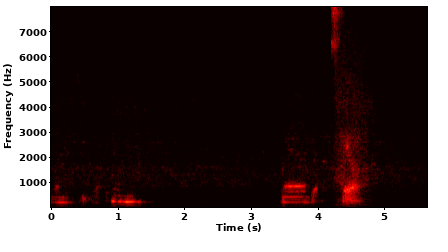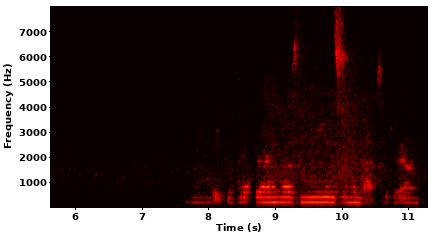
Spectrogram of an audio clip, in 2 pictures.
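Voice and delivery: hushed, calm yoga cue; soft spa whisper. Acted. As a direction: lull them into rest. Guides breathing in cool-down.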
